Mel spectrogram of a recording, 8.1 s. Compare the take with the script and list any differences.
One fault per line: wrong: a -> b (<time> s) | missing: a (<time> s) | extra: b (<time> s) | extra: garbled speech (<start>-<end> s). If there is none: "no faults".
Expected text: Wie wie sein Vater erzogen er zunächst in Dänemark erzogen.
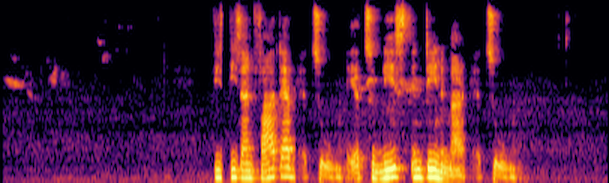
no faults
